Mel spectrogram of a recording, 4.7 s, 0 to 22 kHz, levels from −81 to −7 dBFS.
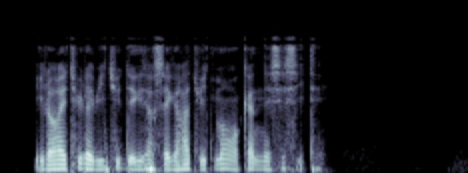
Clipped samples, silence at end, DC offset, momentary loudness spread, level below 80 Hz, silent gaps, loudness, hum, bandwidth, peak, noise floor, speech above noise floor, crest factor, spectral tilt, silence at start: under 0.1%; 1.45 s; under 0.1%; 13 LU; -42 dBFS; none; -21 LUFS; none; 9.4 kHz; -4 dBFS; -77 dBFS; 56 dB; 20 dB; -6 dB/octave; 0.35 s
